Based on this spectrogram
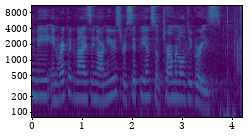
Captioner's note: applause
